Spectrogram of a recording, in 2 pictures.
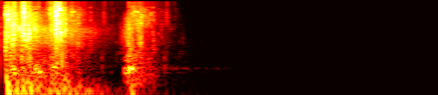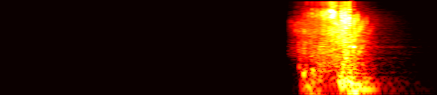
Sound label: emote recall windup; LoL; zac base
